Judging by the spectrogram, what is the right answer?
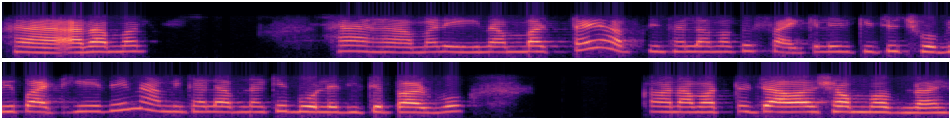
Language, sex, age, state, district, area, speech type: Bengali, female, 18-30, West Bengal, Bankura, urban, conversation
